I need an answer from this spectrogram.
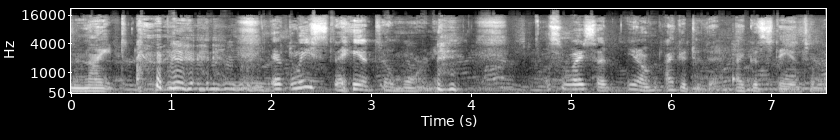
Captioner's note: laughter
